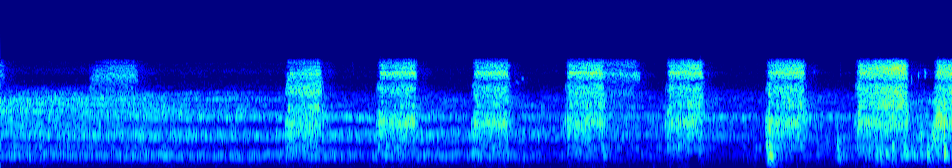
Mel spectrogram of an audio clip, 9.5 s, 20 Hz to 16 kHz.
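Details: Owl family at the nest on a March 2017 evening, the male delivering mice and a rabbit to his mate and owlets. Rasping hiss-like bursts come in a run of eight, roughly one per second, over a low hum.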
